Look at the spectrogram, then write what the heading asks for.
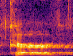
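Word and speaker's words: kirve: Curve was probably formed from an English word.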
